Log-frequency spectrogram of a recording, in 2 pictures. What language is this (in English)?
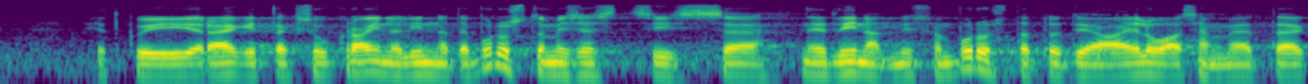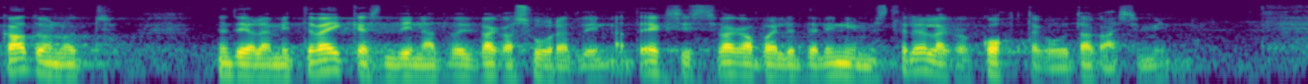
Estonian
